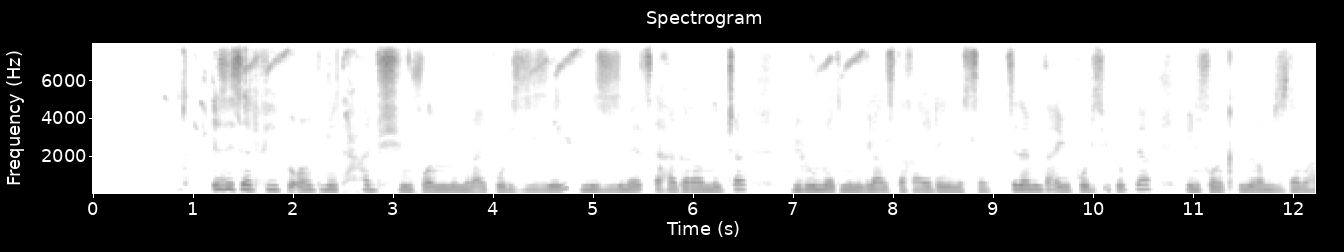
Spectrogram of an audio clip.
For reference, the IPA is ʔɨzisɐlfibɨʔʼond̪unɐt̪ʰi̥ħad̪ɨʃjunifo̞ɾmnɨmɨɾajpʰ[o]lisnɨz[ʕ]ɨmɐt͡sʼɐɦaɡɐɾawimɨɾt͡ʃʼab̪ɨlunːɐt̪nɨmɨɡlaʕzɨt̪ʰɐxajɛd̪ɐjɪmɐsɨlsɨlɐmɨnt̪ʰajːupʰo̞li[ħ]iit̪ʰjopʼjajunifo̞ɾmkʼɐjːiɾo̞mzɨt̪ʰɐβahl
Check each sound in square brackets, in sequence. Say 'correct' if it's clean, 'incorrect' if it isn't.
correct, incorrect, incorrect

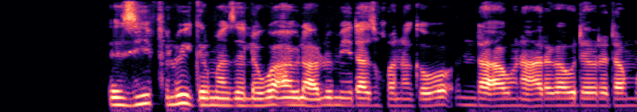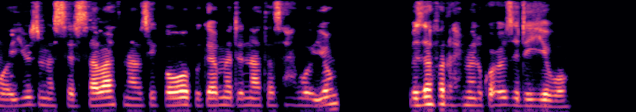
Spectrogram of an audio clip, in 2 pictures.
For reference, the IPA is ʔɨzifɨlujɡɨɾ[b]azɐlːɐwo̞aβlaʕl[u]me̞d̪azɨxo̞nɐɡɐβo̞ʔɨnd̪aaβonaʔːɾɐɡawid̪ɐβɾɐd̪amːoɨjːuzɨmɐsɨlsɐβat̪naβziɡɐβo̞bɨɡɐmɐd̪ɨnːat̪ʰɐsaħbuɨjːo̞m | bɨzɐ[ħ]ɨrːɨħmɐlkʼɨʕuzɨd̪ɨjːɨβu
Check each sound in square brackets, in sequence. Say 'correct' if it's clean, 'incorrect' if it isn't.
incorrect, correct, incorrect

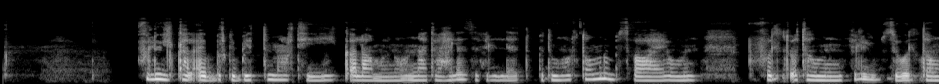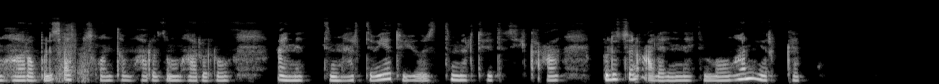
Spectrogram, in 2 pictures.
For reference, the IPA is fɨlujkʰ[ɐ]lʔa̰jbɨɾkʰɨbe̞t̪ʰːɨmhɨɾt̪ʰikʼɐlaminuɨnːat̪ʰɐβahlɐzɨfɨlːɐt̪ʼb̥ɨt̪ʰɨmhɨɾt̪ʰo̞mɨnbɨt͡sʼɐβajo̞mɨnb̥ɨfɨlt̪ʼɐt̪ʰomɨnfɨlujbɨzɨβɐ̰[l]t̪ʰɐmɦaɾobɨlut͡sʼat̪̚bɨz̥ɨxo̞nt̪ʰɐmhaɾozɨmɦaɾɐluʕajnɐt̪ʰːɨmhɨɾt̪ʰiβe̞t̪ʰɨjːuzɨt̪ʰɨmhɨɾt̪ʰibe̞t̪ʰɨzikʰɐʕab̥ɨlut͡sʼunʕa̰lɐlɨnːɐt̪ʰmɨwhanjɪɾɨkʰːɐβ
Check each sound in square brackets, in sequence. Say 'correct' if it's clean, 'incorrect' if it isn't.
incorrect, correct

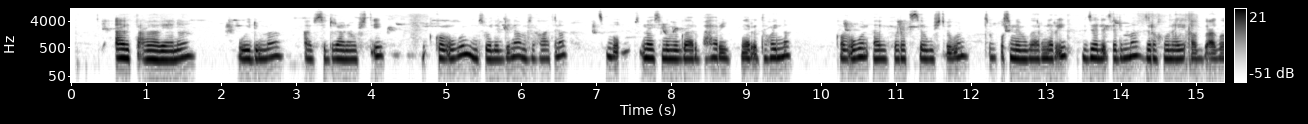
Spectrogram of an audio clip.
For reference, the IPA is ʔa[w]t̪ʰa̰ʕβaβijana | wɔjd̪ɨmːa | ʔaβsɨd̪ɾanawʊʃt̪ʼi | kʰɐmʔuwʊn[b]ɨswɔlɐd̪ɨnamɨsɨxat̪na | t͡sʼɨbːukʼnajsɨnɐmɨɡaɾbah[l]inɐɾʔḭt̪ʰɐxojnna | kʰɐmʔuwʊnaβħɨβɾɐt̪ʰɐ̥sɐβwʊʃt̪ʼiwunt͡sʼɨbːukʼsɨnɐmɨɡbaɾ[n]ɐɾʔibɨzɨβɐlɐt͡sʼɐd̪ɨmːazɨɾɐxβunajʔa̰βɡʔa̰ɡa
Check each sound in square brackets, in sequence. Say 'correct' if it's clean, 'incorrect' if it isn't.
incorrect, incorrect, incorrect, correct

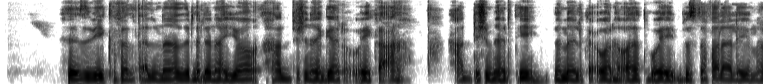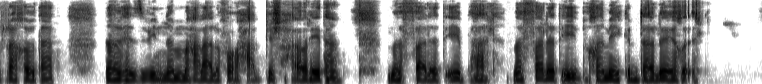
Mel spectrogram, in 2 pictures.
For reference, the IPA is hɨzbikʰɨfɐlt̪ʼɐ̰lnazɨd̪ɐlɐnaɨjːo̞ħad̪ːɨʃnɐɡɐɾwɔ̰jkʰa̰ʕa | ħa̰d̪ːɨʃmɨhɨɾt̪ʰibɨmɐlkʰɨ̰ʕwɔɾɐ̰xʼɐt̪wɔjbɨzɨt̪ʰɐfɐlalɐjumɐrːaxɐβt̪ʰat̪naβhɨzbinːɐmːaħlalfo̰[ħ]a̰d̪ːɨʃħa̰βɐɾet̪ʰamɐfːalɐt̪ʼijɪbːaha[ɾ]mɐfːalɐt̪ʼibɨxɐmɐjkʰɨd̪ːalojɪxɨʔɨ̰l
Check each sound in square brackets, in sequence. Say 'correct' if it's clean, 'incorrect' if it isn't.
correct, incorrect

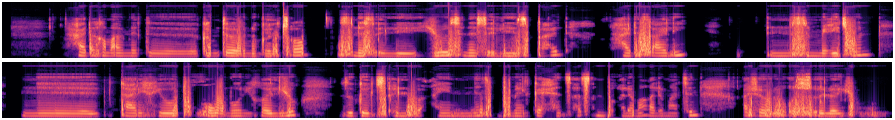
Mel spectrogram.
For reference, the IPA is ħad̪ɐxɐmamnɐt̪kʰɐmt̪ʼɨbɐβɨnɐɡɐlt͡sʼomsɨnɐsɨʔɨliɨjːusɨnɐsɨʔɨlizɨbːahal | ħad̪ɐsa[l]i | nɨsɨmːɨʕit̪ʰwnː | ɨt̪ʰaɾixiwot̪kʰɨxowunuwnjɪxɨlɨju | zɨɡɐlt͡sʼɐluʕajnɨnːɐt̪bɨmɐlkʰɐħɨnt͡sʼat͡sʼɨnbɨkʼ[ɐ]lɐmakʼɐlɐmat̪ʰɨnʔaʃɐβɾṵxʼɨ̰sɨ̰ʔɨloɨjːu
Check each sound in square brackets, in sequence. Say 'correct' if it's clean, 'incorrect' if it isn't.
correct, correct

